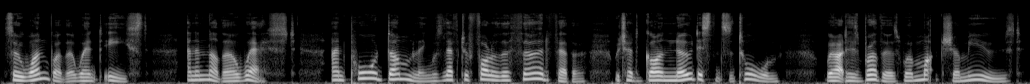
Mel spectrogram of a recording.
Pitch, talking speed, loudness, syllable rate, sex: 185 Hz, 180 wpm, -19 LUFS, 5.2 syllables/s, female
